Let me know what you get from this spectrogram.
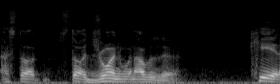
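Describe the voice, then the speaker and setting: A man talks at medium pitch in a dark, mellow tone. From US South, Georgia (Americus). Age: 60s. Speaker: formerly homeless artist. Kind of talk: talk show interview.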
